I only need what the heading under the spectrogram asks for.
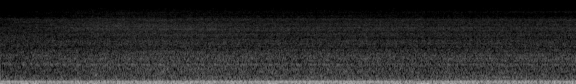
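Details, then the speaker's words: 1968 Ford Mustang, pre-purchase inspection, first start from cold, engine cool to the touch: steady, even low rumble at idle with no misses, knocks or ticks; smooth, healthy normal idle. "right so as you can hear the engine still sounds pretty smooth"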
